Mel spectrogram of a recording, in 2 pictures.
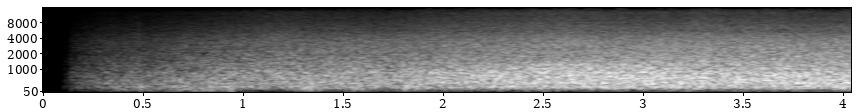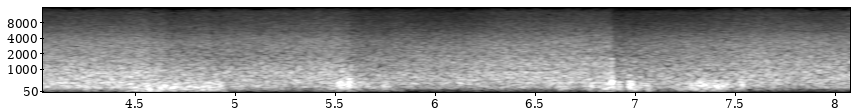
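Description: Fast-flowing creek rushing over stones, a steady hiss that fades in over the first couple of seconds, with gusts of wind buffeting the microphone in low thumps a few times in the second half.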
